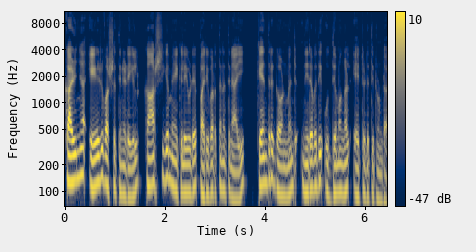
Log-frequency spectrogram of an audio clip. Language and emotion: Malayalam, neutral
